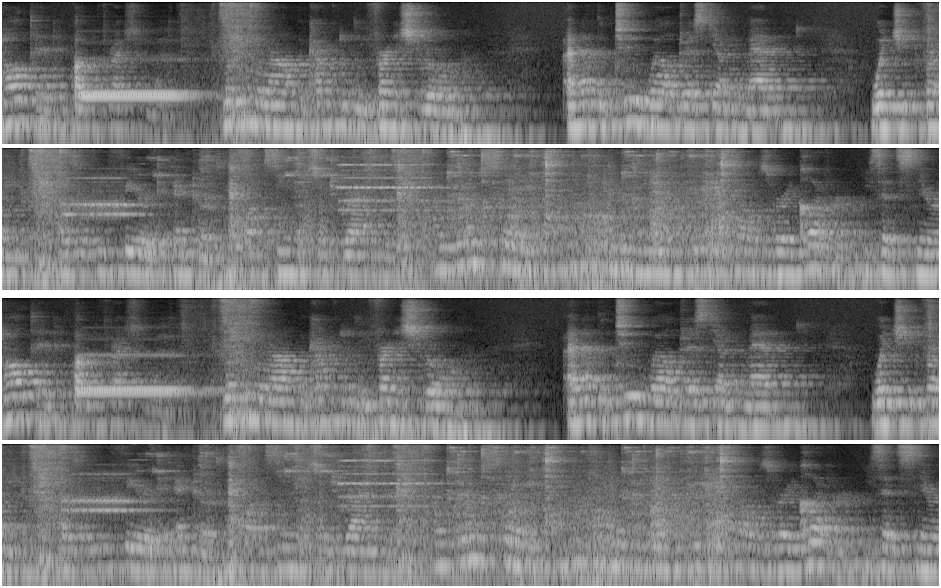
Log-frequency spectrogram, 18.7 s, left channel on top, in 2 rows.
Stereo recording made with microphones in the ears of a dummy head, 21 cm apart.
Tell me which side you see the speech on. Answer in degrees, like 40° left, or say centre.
40° left.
